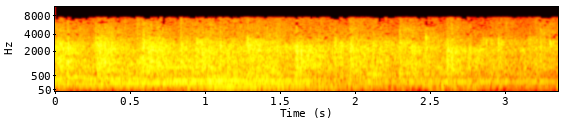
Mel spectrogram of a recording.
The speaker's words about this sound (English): Would you clap your hands for these men? Would you do that? Praise God.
